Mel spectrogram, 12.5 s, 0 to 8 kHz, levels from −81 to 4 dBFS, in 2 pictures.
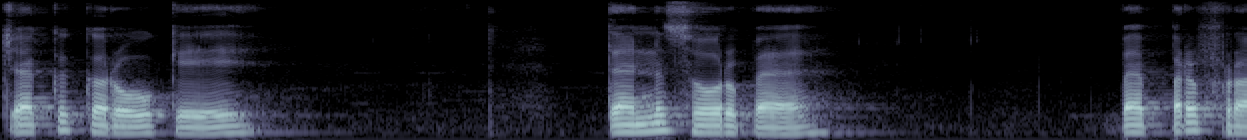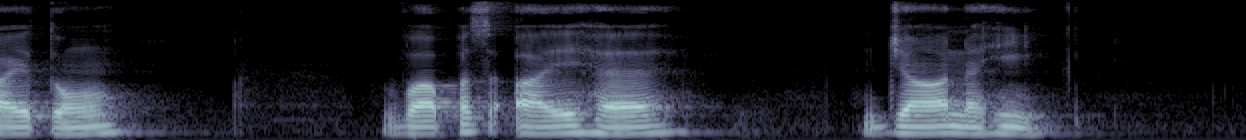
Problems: constant background noise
